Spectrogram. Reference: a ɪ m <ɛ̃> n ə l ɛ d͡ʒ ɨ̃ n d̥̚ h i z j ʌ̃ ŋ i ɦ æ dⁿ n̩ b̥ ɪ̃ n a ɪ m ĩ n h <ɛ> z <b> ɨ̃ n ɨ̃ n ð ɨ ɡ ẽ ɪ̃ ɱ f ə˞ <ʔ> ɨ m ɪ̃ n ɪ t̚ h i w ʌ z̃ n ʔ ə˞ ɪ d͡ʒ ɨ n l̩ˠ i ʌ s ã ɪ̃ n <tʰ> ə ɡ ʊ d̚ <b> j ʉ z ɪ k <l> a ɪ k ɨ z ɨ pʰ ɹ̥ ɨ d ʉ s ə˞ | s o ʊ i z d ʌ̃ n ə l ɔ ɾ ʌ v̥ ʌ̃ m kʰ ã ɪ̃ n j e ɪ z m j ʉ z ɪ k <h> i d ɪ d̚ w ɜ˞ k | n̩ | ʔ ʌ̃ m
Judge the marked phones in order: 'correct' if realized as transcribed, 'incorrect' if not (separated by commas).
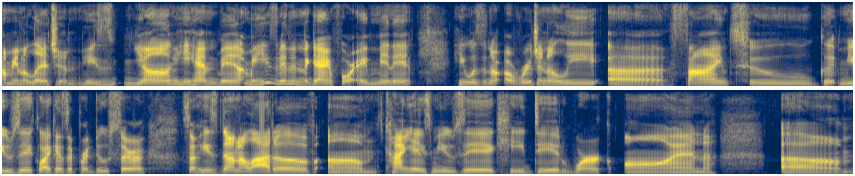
incorrect, incorrect, correct, correct, correct, incorrect, correct, correct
